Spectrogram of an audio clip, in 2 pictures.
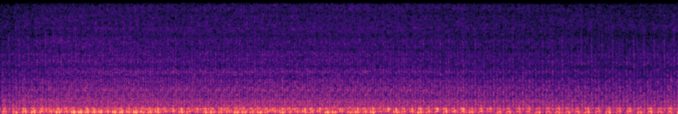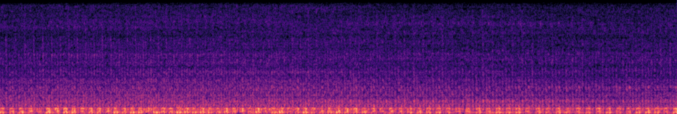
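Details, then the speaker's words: Force two-stroke outboard on a Bayliner, test run after choking and cranking with an overflowing carburetor: slow, lumpy, uneven burble barely hanging on; idle set too low, needs adjustment, cause not confirmed. "Now, do you think it's idling too low? Yeah"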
